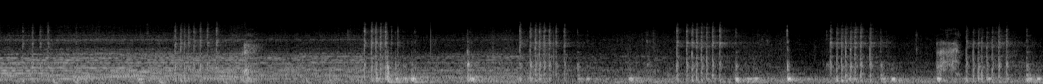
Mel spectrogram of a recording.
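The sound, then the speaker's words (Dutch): A stopped old clock being wound with a key: a steady run of ratcheting clicks and mechanical rasps, irregular in rhythm, growing a little sharper toward the end. “Ja, dan zal ik de richting sleutel even moeten vinden.”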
